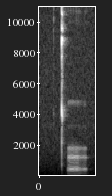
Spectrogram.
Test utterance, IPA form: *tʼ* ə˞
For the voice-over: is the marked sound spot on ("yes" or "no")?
yes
